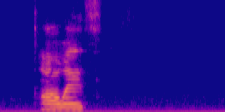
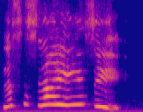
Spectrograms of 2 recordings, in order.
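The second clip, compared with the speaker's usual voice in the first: strained high voice; 13 semitones higher than usual. Real, not acted. Struggling with swirly dice.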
